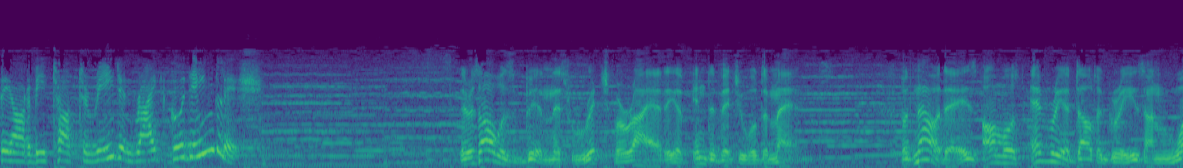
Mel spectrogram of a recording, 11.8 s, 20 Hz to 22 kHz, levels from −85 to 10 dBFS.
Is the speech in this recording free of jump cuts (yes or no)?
yes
